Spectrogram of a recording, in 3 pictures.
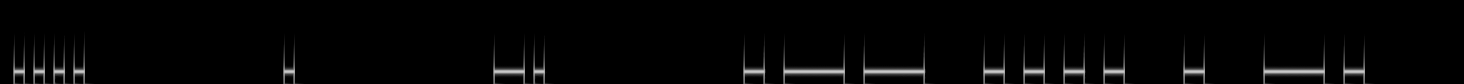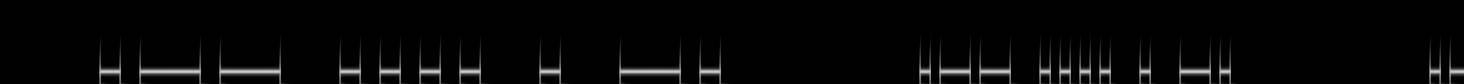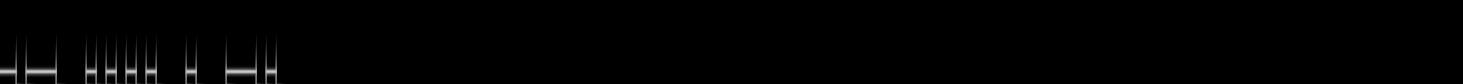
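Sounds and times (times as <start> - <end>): morse code beeps: 5.0 - 5.5, 7.5 - 9.3, 12.7 - 13.7, 15.7 - 17.5, 20.9 - 21.9, 23.9 - 27.0, 29.0 - 32.1.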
